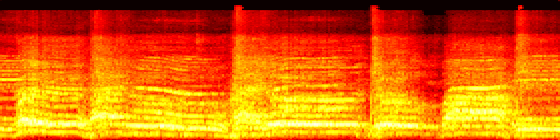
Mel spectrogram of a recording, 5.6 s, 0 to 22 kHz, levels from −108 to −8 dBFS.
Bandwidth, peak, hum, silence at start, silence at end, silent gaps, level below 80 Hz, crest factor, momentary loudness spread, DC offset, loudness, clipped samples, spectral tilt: 13.5 kHz; -6 dBFS; none; 0 s; 0 s; none; -68 dBFS; 12 dB; 6 LU; under 0.1%; -19 LUFS; under 0.1%; -5 dB/octave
